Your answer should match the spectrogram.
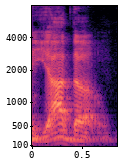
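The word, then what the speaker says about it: ידע: Ou seja, é interessante que essa palavra no hebraico, conhecer, né, ela é a palavra yadá, né? Yada, depende conforme a pronúncia que você queira falar.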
